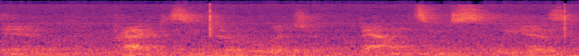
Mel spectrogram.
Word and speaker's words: Scalia: Scalia.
